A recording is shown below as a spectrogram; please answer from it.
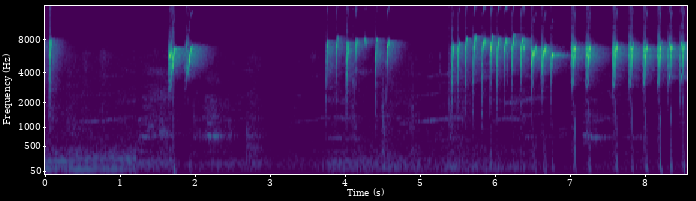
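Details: Olive-backed sunbird singing as a lure for other sunbirds: a faint low hum at first, then isolated high notes and finally a long, rapid, rhythmic run of sharp chirps repeated many times per second.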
